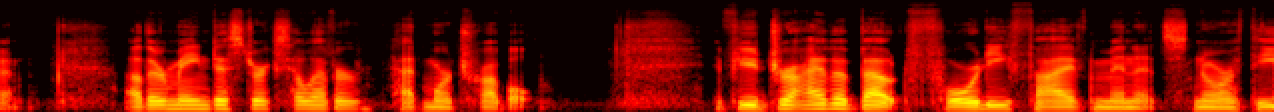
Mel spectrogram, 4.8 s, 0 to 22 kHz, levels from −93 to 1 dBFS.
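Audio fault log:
0.00–2.08 s, time-stretched section: the speech runs about 1.43 times faster than the rest while its pitch stays unchanged, giving a rushed delivery that drops abruptly to normal pace at 2.08 s, likely from software shortening this stretch by discarding short segments to fit a length.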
